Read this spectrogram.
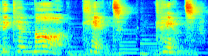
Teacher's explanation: actually I didn't pronounce t at all I just stress on can to make listeners hear the sound instead of saying can't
